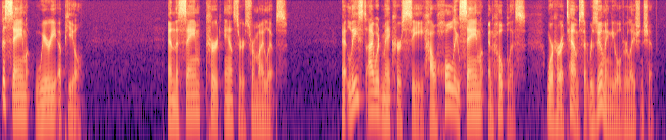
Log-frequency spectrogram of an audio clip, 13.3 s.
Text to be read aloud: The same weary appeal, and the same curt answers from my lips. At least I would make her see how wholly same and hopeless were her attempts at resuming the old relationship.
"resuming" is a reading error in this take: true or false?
false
